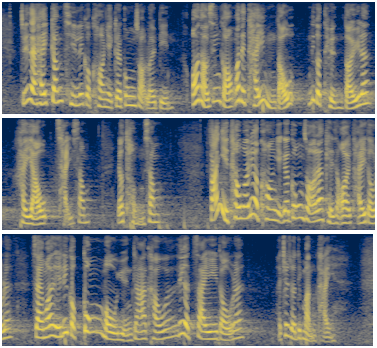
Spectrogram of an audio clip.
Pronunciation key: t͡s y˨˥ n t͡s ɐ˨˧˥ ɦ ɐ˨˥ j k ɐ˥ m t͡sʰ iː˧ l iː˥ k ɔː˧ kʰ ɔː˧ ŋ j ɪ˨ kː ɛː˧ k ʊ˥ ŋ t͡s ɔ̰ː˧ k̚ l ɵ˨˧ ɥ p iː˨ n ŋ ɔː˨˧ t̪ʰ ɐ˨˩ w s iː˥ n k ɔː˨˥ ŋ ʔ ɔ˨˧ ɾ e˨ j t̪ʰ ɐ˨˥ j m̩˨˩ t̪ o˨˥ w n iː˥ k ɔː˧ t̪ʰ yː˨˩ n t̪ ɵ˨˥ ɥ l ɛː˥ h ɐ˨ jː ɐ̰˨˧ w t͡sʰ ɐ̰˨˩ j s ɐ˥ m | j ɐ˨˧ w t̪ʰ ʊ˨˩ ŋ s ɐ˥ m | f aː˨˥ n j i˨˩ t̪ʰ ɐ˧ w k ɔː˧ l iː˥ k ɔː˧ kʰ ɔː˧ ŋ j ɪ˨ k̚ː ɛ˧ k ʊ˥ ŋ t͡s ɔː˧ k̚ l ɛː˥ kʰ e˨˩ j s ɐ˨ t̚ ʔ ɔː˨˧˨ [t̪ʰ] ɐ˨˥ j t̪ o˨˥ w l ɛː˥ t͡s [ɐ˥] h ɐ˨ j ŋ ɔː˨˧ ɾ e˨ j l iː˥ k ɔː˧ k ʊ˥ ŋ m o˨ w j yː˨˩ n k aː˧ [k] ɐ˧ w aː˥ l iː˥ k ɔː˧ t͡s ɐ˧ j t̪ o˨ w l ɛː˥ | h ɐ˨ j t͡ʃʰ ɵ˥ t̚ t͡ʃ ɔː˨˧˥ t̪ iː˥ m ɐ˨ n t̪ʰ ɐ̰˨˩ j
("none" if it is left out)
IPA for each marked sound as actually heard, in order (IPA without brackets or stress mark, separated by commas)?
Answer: t̪ʰ, ɐ˨, kʰ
